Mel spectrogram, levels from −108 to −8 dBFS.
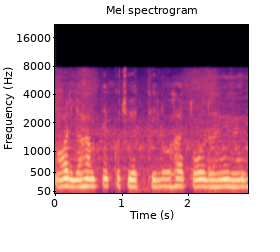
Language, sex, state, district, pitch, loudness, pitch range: Hindi, male, Uttar Pradesh, Lucknow, 165 Hz, -17 LUFS, 160-170 Hz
